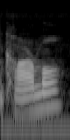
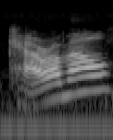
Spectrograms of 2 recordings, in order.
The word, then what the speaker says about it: caramel: I'd like it in caramel. Oh, the caramel?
